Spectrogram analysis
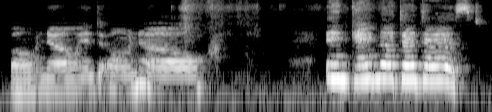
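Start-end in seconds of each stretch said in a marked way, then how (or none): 3.2-4.8 higher, louder grand entrance; dramatic announcement. A narrator's reading. Narrator introducing the dentist, a loud high announcement. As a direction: announce it like a fanfare.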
